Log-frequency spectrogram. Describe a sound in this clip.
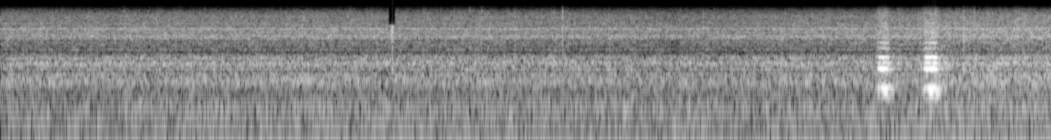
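Tyres hiss over a wet road.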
